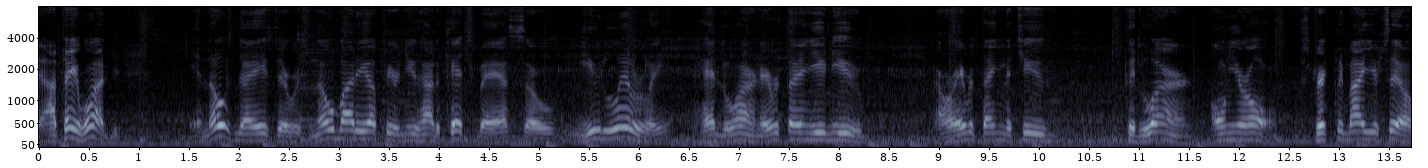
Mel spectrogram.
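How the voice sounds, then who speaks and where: A man with a Texan accent talks at a moderate pace and medium pitch. His tone is dark and mellow, with lively intonation. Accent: Texan Southern. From Texas Gulf Coast. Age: 80s+. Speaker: professional bass angler. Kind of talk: casual interview. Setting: outdoors at a lake.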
